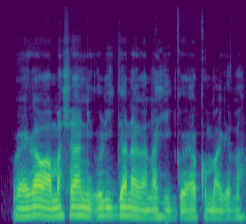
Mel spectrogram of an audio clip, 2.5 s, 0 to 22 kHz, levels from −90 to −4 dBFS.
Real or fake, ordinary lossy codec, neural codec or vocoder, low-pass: fake; none; codec, 44.1 kHz, 7.8 kbps, Pupu-Codec; 19.8 kHz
